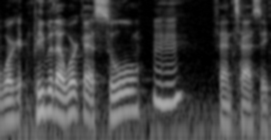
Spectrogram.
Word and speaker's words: Sewell: people that work at sewell fantastic now sew is s-e-w-e-l-l so see well but it's pronounced sewell okay very cool people nice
